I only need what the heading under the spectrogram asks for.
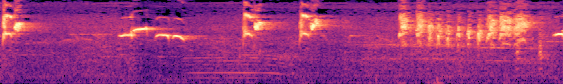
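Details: Oriental magpie-robin raised at home sings in a mental test. Sharp high chips and wavering falling whistles are followed by a fast pulsed rattle ending in a clear note.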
